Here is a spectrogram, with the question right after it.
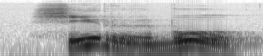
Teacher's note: Bu yerda r ingichka qilamiz, oldi kasra bo'lganligi uchun.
